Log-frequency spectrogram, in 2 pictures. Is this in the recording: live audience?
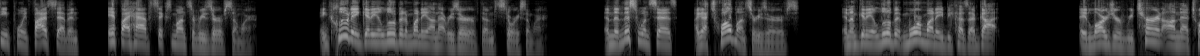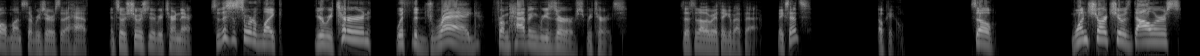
yes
